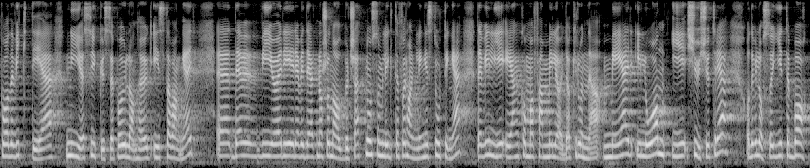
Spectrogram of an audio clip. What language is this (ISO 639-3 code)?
nor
